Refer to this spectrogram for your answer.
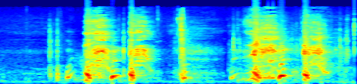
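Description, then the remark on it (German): Two bursts of harsh, wet coughing from a person with a terrible cough, each a cluster of several rapid hacks, separated by a short pause, loud with no speech. “Ja, und ich habe schrecklichen Husten.”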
